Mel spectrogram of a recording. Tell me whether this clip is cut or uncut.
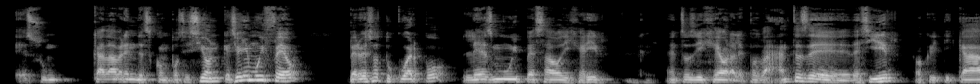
uncut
